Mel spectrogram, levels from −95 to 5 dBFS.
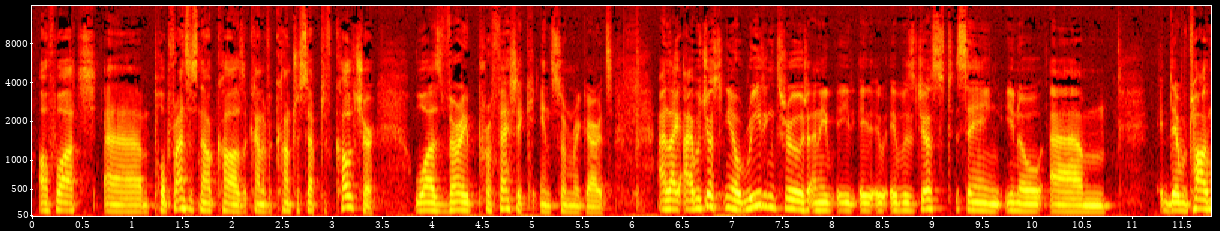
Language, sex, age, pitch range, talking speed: English, male, 30-49, 110-140 Hz, 215 wpm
